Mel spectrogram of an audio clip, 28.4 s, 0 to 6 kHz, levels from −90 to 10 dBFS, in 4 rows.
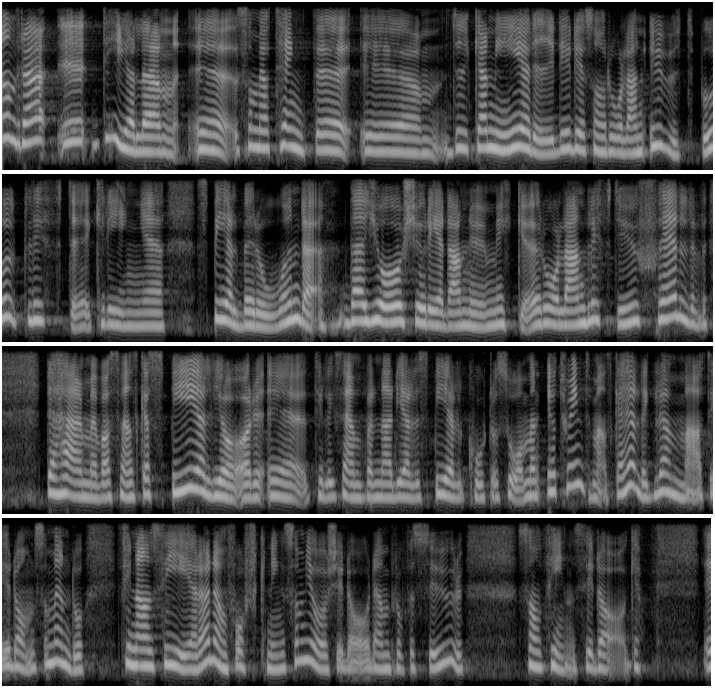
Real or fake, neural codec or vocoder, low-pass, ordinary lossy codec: real; none; 5.4 kHz; none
